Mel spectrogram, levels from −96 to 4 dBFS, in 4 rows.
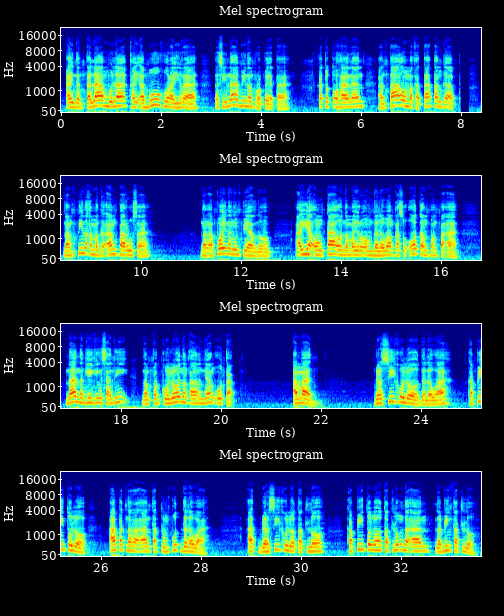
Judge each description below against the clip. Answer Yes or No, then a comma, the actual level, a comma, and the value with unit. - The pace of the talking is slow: Yes, slow, 90 wpm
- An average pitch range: Yes, average, 4.6 semitones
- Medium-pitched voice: Yes, medium, 175 Hz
